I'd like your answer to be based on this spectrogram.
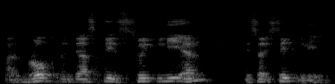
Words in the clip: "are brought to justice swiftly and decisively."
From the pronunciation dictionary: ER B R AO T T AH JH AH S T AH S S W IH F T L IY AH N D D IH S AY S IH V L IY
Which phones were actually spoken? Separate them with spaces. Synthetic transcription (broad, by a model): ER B R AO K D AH JH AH S T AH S S W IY T L IY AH N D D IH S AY S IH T L IY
